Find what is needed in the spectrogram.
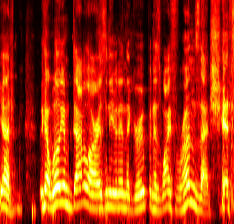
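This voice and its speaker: A man speaks at a moderate pace with ordinary pitch variation. His voice is high. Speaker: livestream guest. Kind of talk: casual chat.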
